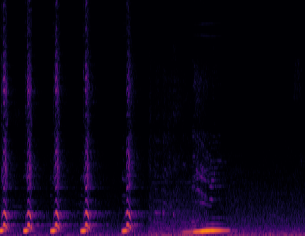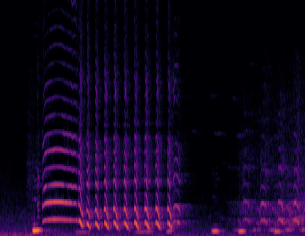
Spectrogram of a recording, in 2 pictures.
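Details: A Sumatran siamang (Symphalangus syndactylus) howls and screams while leaping, giving loud harmonic hoots, a deep booming note, then a rising scream and rapid barking calls. The calls carry long distances.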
